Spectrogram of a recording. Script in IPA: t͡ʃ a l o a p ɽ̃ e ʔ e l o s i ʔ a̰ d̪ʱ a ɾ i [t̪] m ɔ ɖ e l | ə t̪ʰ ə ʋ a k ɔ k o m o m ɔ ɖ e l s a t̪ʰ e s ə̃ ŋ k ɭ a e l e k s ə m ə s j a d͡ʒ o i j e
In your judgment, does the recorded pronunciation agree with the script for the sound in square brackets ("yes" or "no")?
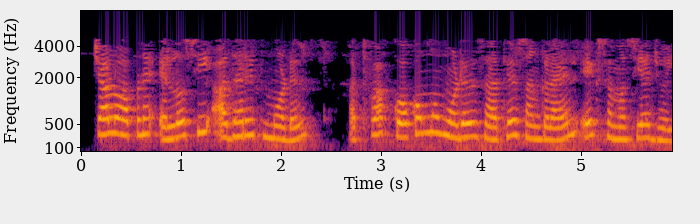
yes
